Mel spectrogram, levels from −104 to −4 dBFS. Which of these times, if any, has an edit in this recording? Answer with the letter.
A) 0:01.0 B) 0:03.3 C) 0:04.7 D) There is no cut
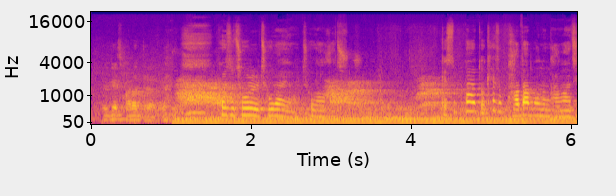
A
